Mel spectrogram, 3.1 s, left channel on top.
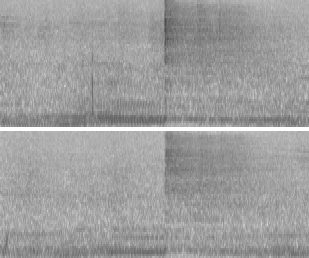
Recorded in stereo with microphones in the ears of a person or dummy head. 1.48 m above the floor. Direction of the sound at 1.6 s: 40° left (ahead or behind).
